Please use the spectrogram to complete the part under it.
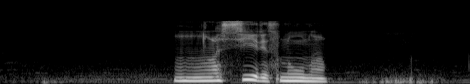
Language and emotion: Russian, neutral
